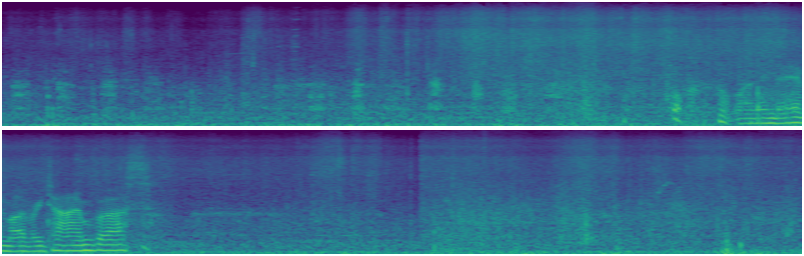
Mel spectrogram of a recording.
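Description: Dry grass rustles and swishes underfoot as someone walks through it.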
